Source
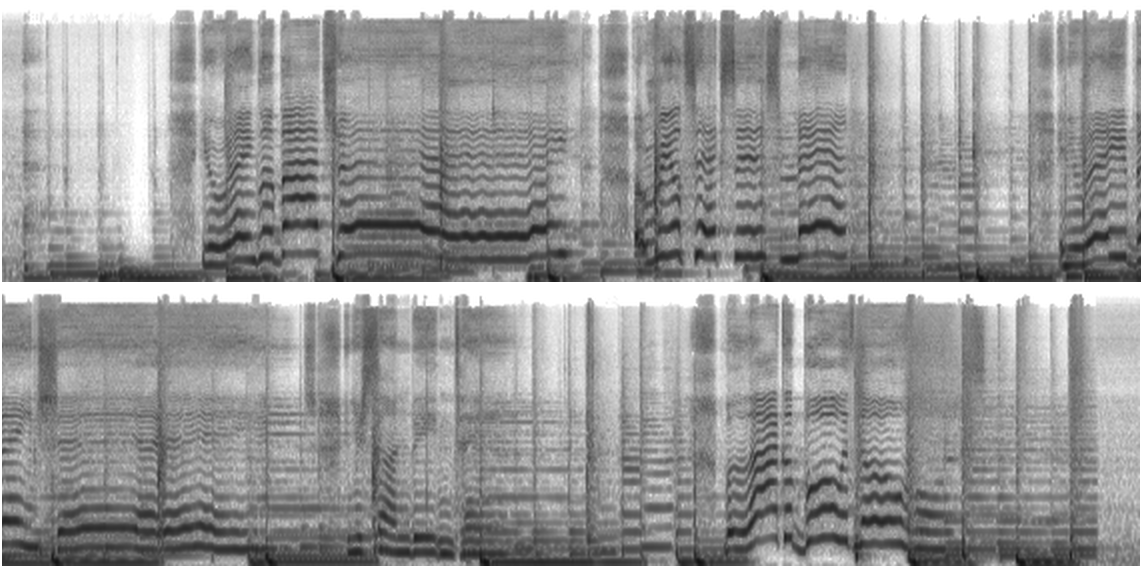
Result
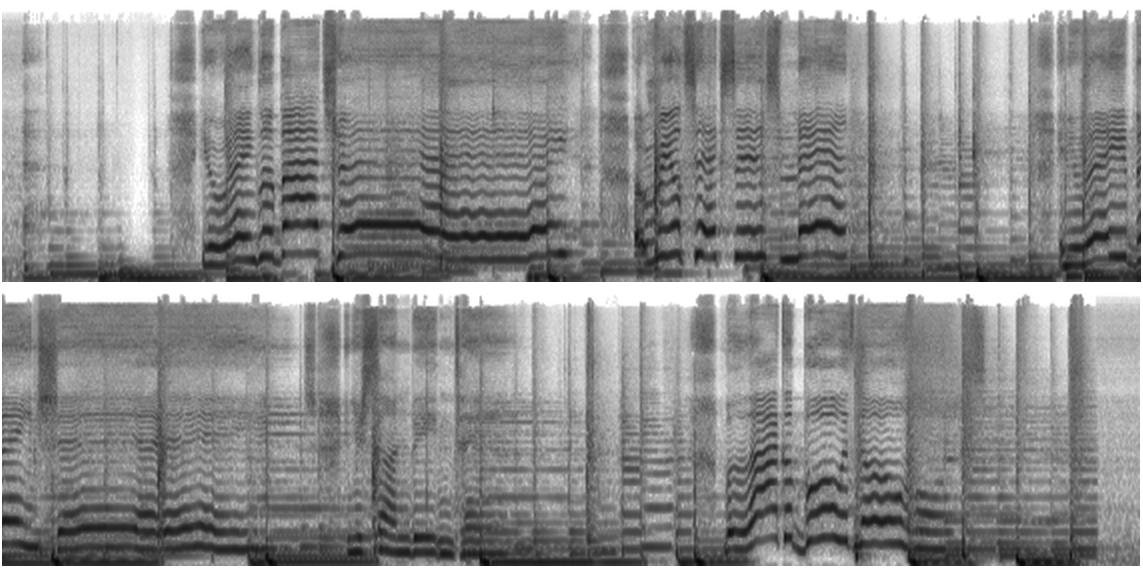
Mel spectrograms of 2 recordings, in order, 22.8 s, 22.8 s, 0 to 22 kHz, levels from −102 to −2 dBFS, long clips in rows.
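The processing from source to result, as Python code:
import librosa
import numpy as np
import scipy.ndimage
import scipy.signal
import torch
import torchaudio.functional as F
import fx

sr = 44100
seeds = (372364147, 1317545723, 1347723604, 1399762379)

y = fx.peak_eq(x, sr, hz=4100.0, db=-5.5, octaves=0.81, at=(17.96, 20.33))
y = F.gain(torch.from_numpy(y), 5.0).numpy()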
